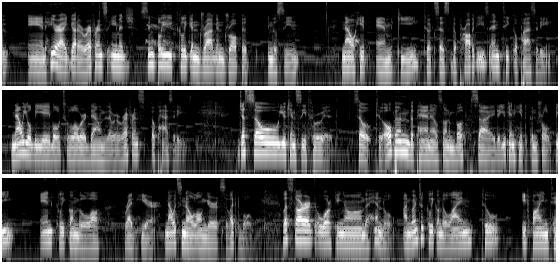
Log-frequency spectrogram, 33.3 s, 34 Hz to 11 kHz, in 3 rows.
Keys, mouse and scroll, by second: 7.3 m, 21.4 ctrl+b, 27.3 alt+right click, 30.2 scroll up 1, 32.5 click.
